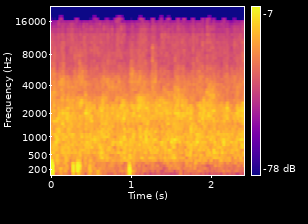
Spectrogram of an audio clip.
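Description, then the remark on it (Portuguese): An audience applauds the Lord together with joy, a steady wash of dense clapping that stays even and sustained throughout, with no voices breaking through. “Nós podemos aplaudir ao Senhor com alegria.”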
